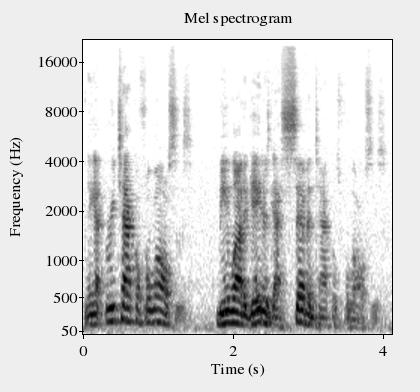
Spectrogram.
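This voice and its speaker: Guy breaking down football games, kinda high voice, bit far off the mic, real opinionated. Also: expressive, brisk, warm tone. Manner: opinionated, emphatic, conversational. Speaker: co-host of a college football show. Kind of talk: casual sports commentary.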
